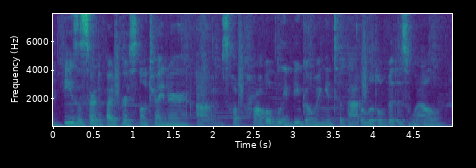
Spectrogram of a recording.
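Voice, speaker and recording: Soft-spoken, with an American accent, the voice moves at a fairly quick pace in monotone, flat intonation, with audible room echo and music in the background. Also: woman. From California, Sacramento. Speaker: beauty vlogger. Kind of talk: get-ready-with-me vlog. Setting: at home, early morning. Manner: soft-spoken, talking low.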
